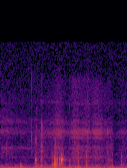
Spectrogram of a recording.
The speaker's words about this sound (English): So this has like a crunchy streusel topping. You can hear him chewing it. Listen.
